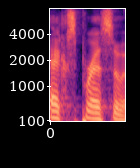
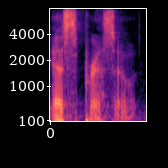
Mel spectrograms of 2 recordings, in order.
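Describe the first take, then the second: First: The first syllable is said with an x sound. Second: The first syllable is said with a plain s sound. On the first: The speaker calls it wrong. "You don't say espresso" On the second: The speaker calls it right. "You say espresso"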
